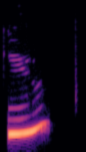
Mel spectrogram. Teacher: From E, the mouth should move towards U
